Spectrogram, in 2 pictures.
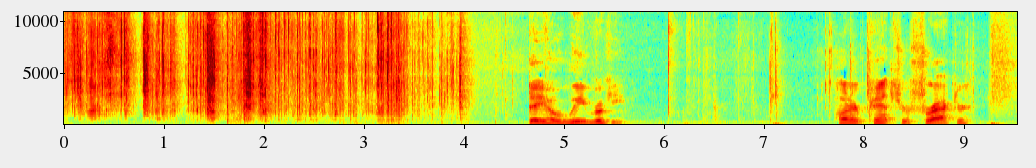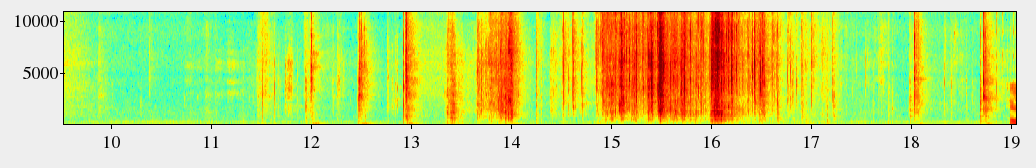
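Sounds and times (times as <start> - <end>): plastic wrapper crinkling and tearing: 0.0 - 4.2, 13.6 - 17.3.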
